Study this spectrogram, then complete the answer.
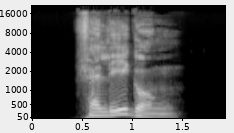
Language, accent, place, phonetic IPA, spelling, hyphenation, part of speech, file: German, Germany, Berlin, [fɛɐ̯ˈleːɡʊŋ], Verlegung, Ver‧le‧gung, noun, De-Verlegung.ogg
- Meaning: 1. relocation, transfer 2. laying (of bricks, tiles etc) 3. postponement, adjournment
